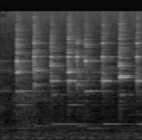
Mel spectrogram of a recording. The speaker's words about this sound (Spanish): no sabía que era su teléfono el que estaba sonando.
